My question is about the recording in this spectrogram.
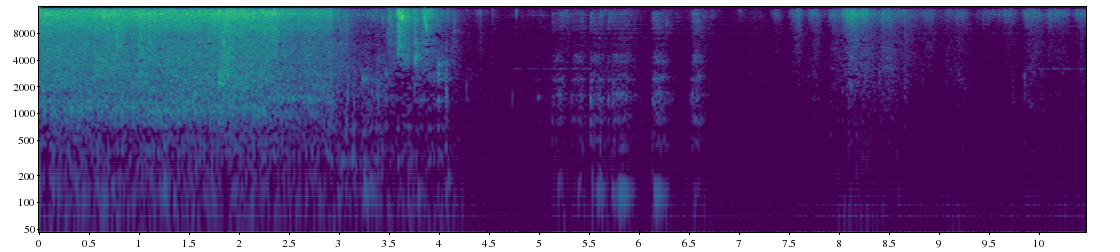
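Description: Bathroom sink tap running for about four seconds, then turned off, as water is run to rinse off a clay face mask. After that, only faint scattered handling sounds.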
